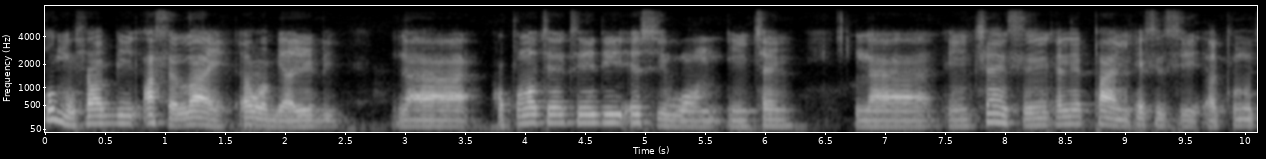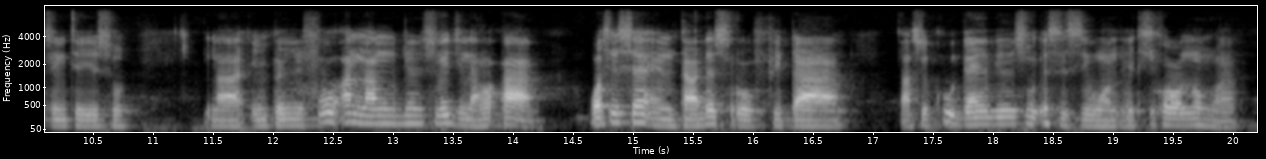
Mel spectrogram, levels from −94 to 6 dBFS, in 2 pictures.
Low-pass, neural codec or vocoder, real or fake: 7.2 kHz; codec, 32 kHz, 1.9 kbps, SNAC; fake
